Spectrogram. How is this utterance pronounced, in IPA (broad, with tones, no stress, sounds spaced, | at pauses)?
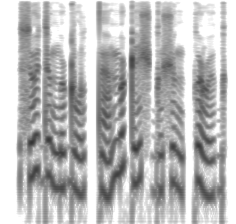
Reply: s ʉ˧˥˧ d ʏ˥˨ ŋ ʉ˨˦ ɖ u˨˩˦ l tː ɛ̃˨˩˦ m ʏ˧˥˧ ʈ i˨˦ ʃ ɡ ʉ˨˦ ʃ ʏ˥˨ ŋ kː ʏ˥˨ ɭ ʉ˨˦ ɡ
